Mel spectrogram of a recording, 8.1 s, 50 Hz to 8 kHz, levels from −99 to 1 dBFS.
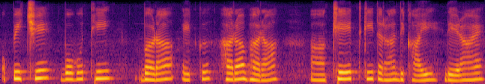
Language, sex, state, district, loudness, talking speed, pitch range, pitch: Hindi, female, Himachal Pradesh, Shimla, -17 LUFS, 110 wpm, 205-245 Hz, 225 Hz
